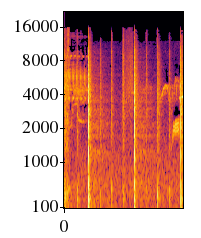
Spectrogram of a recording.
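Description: Soft, light taps: two clear ones about a second apart with fainter ticks between.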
